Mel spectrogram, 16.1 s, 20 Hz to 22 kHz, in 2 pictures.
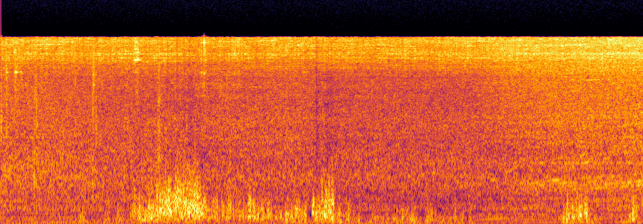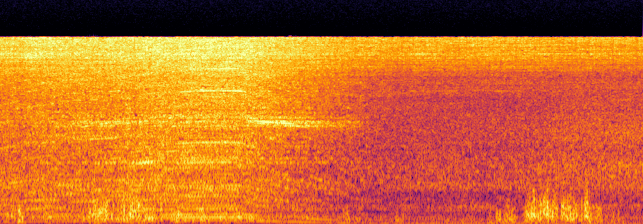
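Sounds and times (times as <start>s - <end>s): car engine revving: 4.8s - 16.0s.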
